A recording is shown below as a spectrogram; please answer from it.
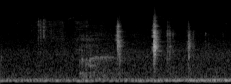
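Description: A few light, sharp clicks of metal parts as a new aluminium clutch slave cylinder is fitted by hand, three of them in the second half, over a steady low hum.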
